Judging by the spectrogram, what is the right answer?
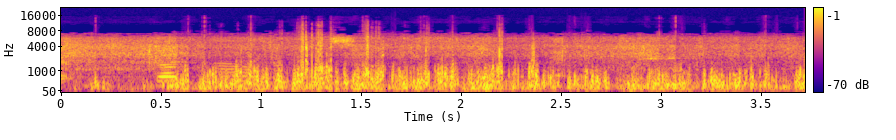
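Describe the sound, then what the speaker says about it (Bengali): Steady, loud gusting wind from Cyclone Remal buffets the microphone, a continuous roar with rustling bursts throughout and no clear pauses. "প্রচণ্ড জোরে হাওয়া দিচ্ছে।"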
